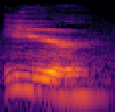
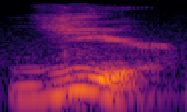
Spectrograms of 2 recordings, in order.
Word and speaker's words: year: sometimes for some students if you say the words separately it sounds like ear and not year it's a tough sound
